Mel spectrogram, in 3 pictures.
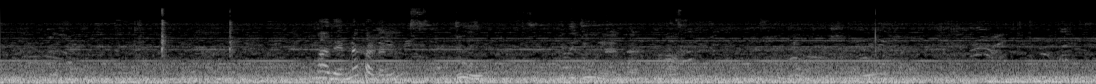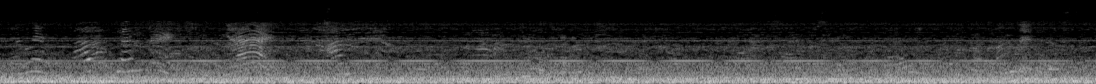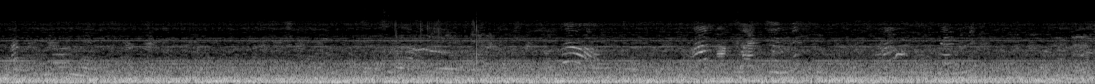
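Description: Airliner cabin noise during the climb after take-off: the steady rush of engines and airflow heard from inside the passenger cabin, with a faint steady high whine over it.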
